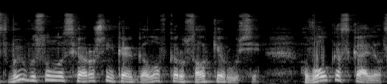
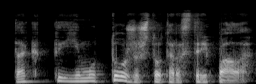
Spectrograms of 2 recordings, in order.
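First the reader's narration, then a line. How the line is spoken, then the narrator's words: Resigned exhale, wolf. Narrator (Russian): обреченно выдохнул волк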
